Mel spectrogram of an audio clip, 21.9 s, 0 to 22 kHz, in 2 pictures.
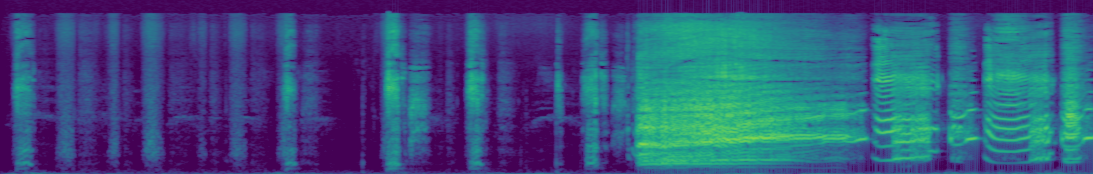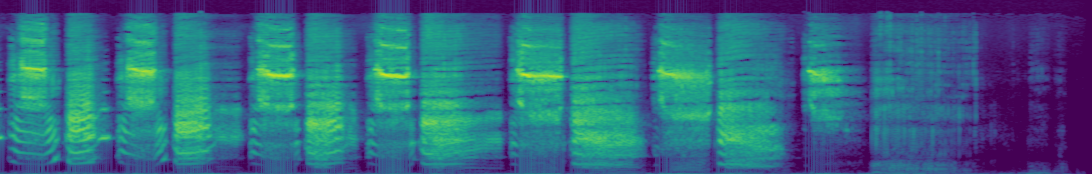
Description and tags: braying donkey - âne brayant
sound of a braying donkey recorded using a Zoom H4n digital recorder.
brayant, donkey, braying, ane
